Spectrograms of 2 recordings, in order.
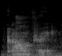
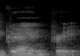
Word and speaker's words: Grand Prix: like a British accent, so they go like Grand Prix. And then I like caught myself saying like Grand Prix. I'm like, no, like the right way to say it if you're an American is Grand Prix.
